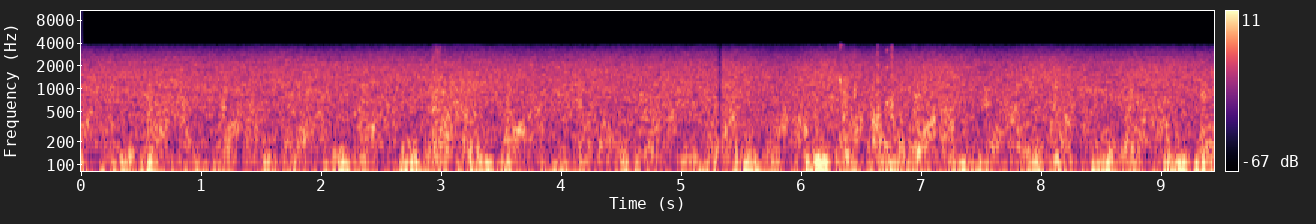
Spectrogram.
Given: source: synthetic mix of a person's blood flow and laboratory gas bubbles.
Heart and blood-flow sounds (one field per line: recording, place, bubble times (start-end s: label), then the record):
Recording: Doppler ultrasound of blood flow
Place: precordium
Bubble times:
2.83-3.34 s: bubbles
6.30-6.37 s: bubbles
6.42-6.46 s: bubbles
6.53-6.96 s: bubbles
From the record:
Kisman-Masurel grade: 211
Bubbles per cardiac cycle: several, 3 to 8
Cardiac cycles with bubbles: 1 to 10%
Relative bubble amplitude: barely perceptible (0.100 to 0.250)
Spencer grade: 1 (occasional bubble signal discernible with the cardiac motion signal, with majority of cardiac periods free of bubbles)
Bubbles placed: anywhere in the cardiac cycle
